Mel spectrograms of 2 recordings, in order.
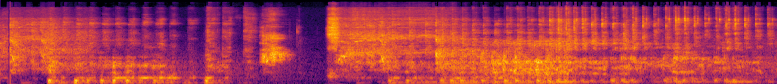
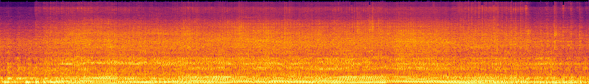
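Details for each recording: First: Royal Enfield motorcycle at idle after start: light tick-tick tapping keeping time with the idle thump; mechanic suspects the hydraulic lifter, to be adjusted. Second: Royal Enfield single after repair of a tik-tik engine noise: strong, clean revs rising and falling smoothly with no ticking over the exhaust; sounds healthy.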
